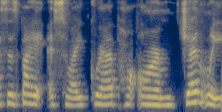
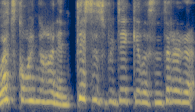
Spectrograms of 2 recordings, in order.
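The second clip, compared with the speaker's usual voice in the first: mock furious angry ranting, pitched up; 5 semitones higher than usual. Retelling how a mother came in: imitating an angry, furious mother. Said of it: "My mother comes in angry, furious".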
